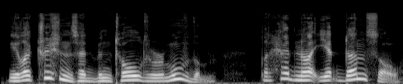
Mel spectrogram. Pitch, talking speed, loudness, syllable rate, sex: 180 Hz, 210 wpm, -15 LUFS, 5.5 syllables/s, male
